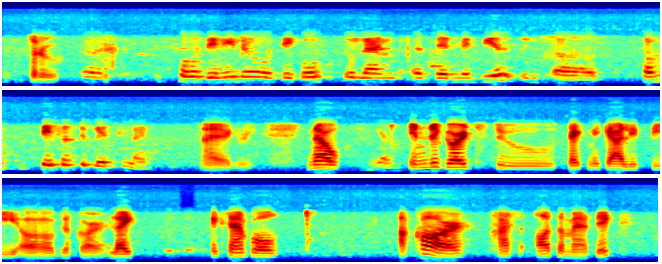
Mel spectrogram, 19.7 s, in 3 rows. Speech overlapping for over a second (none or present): none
